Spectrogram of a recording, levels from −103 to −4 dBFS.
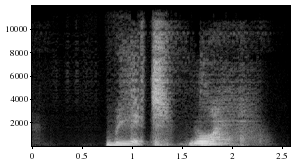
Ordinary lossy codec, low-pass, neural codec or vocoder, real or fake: Opus, 32 kbps; 10.8 kHz; codec, 44.1 kHz, 0.9 kbps, DAC; fake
